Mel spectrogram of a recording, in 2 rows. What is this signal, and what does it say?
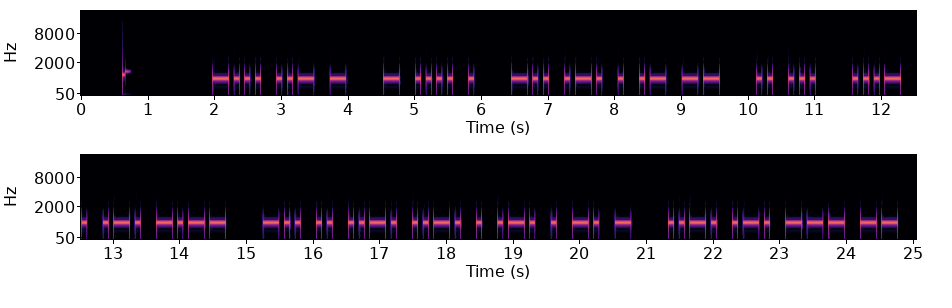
Morse code, heard as a keyed tone, about 14 wpm, 700 Hz. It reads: BUT THE DREAM IS VERY DIFFERENT FROM
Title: Sentences from Top 1500 Words 15wpm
